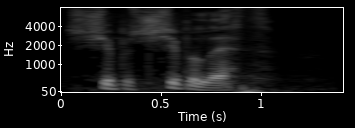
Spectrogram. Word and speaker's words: Shibboleth: they're given this little test where they're asked to say Sibboleth. And if they say Shibboleth, but if they say Sibboleth, they're struck down, aren't they? It's a regional pronunciation.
